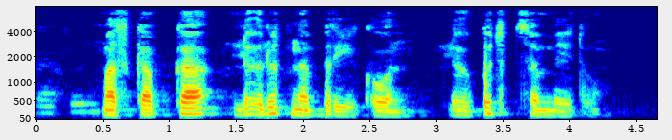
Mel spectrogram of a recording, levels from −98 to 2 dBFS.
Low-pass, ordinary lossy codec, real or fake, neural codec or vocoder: 7.2 kHz; MP3, 64 kbps; real; none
